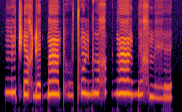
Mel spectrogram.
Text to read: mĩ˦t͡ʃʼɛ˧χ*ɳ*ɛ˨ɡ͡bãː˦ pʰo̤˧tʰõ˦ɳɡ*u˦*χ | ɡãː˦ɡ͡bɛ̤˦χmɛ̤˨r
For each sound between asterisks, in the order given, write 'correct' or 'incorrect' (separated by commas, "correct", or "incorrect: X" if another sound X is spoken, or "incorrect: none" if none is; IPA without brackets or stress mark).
incorrect: ɖ, incorrect: ɯ˦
